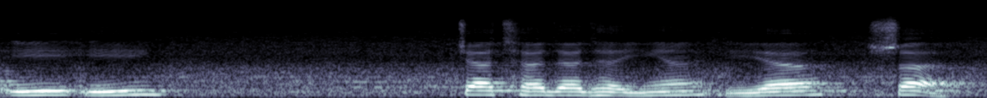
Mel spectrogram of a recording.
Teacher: जिह्वा ताल जो मुख के अंदर है उस ओर प्रयत्नशील होती है, उसी वर्ण की ओर जोर देकर इन वर्णों का उच्चारण करती है।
